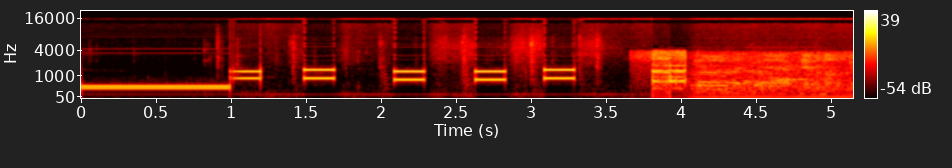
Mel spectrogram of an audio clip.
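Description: A steady dial tone cuts off, then five short two-tone keypad beeps sound in an even rhythm as a phone number is dialed to call back a scam caller, followed by a burst of broad noise like a line connecting.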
